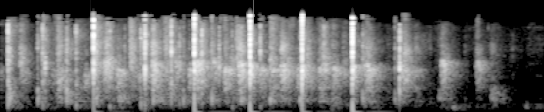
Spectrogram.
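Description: Audience applauding: many hands clapping in an irregular patter that thins out and fades toward the end.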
